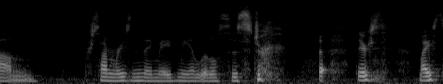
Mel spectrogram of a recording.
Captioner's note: laughter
